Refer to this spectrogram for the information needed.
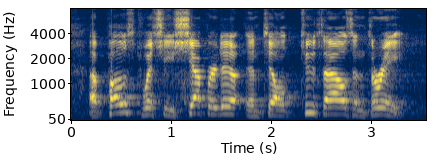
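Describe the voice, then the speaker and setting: Noticeable background noise sits behind a man with a high pitch. He speaks at a fairly quick pace with ordinary pitch variation. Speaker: master of ceremonies. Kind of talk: formal introduction speech.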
